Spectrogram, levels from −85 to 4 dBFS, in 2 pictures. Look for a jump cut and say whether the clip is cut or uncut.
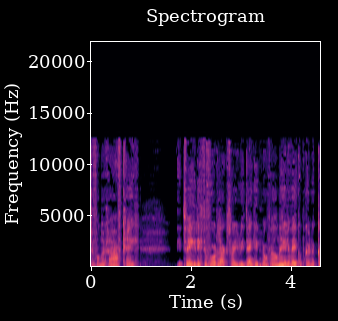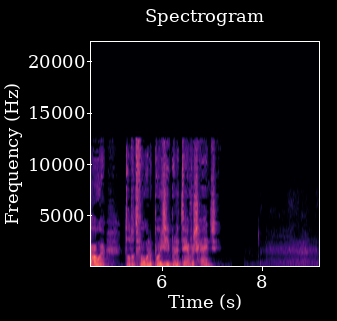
uncut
